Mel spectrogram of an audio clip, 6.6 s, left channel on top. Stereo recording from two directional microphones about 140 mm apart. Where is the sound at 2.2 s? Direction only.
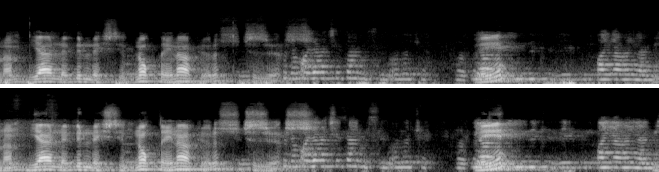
50° right (ahead or behind).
